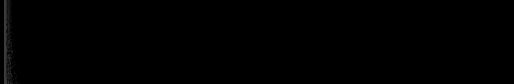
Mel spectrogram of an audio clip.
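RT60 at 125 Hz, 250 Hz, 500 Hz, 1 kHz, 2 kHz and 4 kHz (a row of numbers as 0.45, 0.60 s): 0.50, 0.45, 0.40, 0.35, 0.30, 0.25 s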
